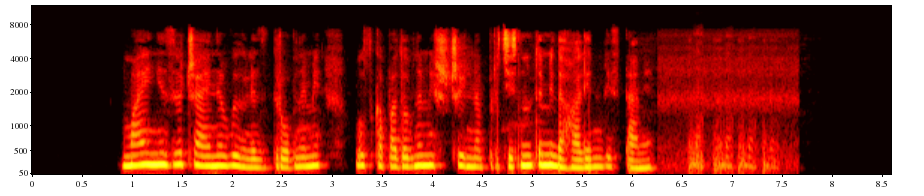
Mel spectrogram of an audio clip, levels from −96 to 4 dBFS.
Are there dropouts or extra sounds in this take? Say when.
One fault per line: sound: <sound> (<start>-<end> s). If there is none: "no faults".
sound: laugh (6.6-7.5 s)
